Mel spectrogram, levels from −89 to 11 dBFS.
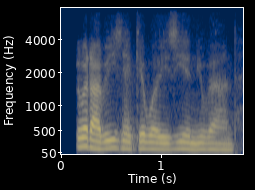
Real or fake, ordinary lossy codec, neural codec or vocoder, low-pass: fake; Opus, 32 kbps; codec, 16 kHz, 0.5 kbps, X-Codec, HuBERT features, trained on LibriSpeech; 7.2 kHz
